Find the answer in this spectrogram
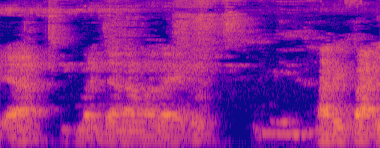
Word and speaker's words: Arivaie: Arif Fair itu ejaan lama itu ya.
